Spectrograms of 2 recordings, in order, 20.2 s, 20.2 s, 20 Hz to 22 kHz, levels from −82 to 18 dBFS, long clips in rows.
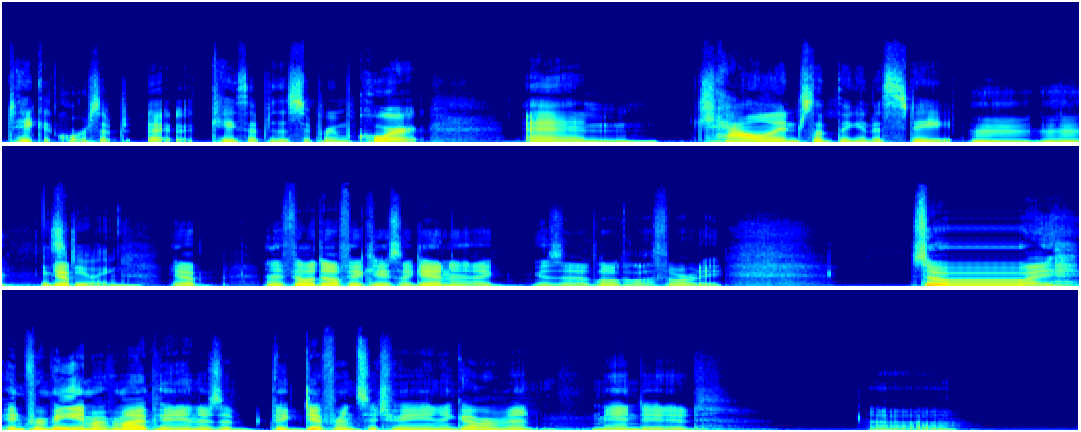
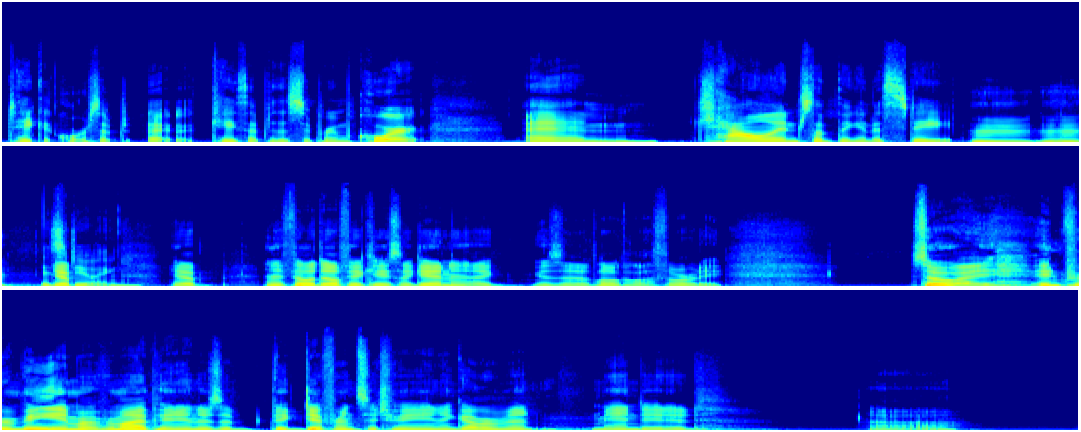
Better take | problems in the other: second | audio freezing; at 13 s

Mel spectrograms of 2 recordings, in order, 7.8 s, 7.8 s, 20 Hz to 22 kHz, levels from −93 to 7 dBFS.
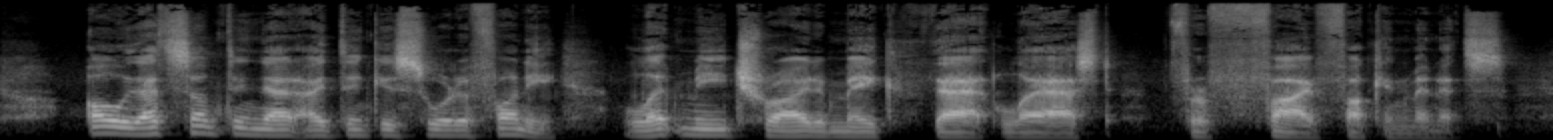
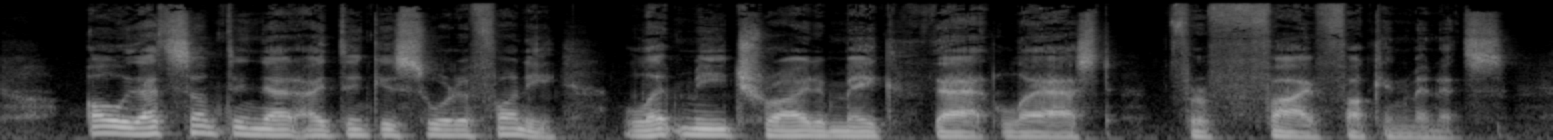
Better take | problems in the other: second | thin; very; fading below 700 Hz

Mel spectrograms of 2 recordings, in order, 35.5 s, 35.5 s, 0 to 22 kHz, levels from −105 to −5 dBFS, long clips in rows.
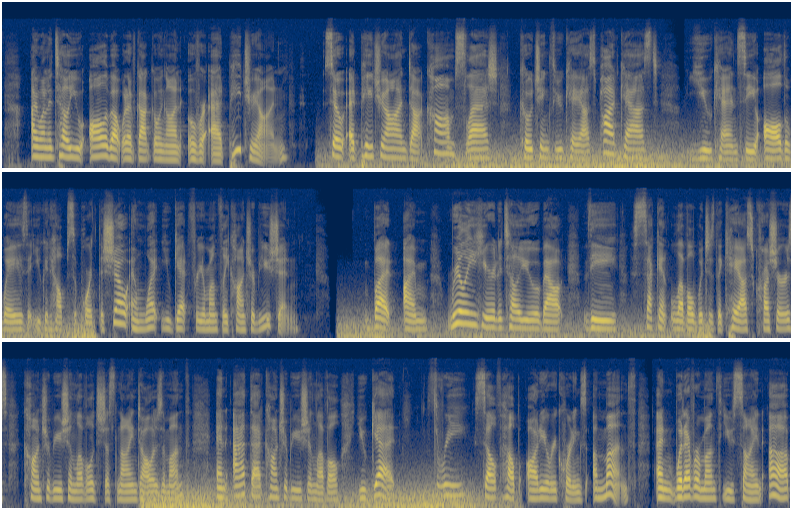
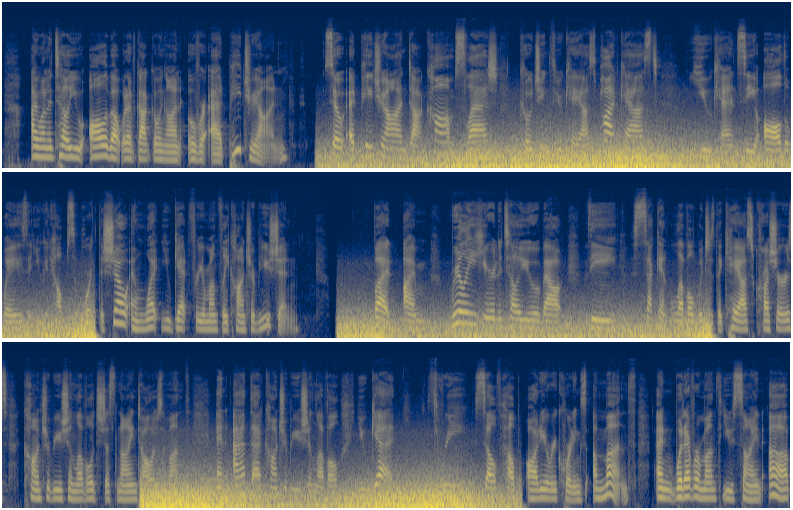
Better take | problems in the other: first | wind noise on the microphone; heavy; from 4.5 to 13 s, from 17 to 22 s and from 26 to 31 s; 1 dB below the speech; occasional gusts in the first

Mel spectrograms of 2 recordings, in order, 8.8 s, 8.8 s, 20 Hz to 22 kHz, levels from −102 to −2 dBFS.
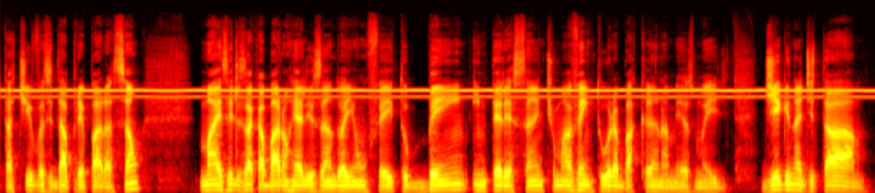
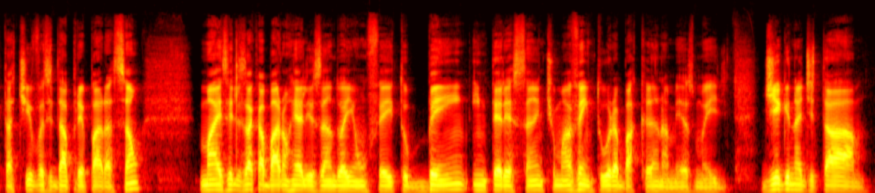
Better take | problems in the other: second | high-pitched whine; loud; throughout; 3 kHz, 6 dB below the speech

